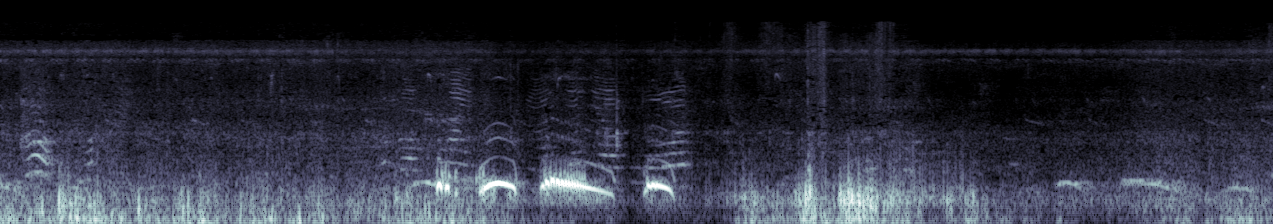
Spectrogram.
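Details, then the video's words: Spotted dove kept at home after being shot and breaking its wing, now singing freely: one low cooing phrase of a short note, an arched coo, a long falling coo and a final arched coo, amid soft rustling and background noise. "burung tekukur,yg dulu di tembak orang kena sayapnya patah,kini sudah gacor di Rumah"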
